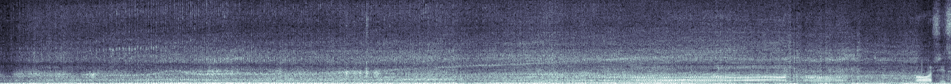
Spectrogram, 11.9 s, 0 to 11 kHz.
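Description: A 2022 Harley-Davidson Sportster Nightster engine on a test ride, a loud, steady roar with wind rush and rising revs toward the end, while someone talks over it.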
